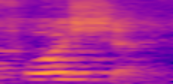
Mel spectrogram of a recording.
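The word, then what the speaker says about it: Foca: The book is set in a town called Focia, spelled F-O-C-A, but pronounced Focia.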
